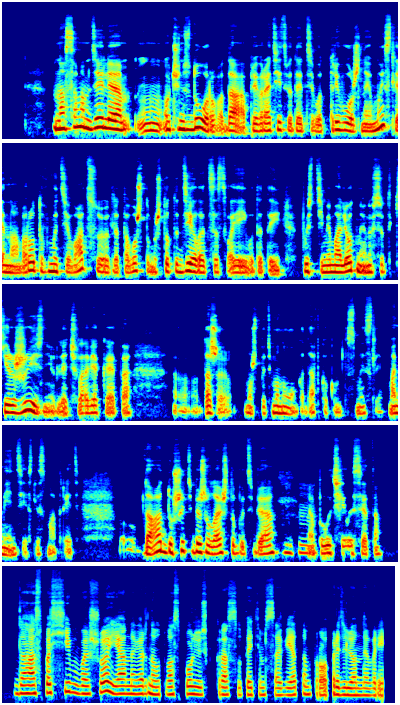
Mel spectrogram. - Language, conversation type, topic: Russian, advice, Как вы переживаете кризис середины жизни и сомнения в смысле жизни?
- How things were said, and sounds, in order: none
